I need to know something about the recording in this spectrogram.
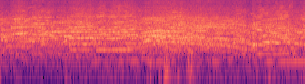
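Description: A crowd cheers and shouts loudly all around.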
